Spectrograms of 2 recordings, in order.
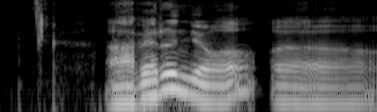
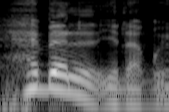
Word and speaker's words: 헤벨: 굉장히 중요하다라고 이렇게 생각합니다 아벨은 원래 헤벨이라고 읽어야 됩니다 헤벨 벨은 그 뭐 어떤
